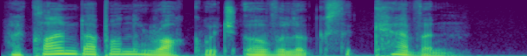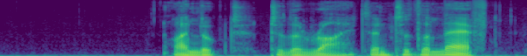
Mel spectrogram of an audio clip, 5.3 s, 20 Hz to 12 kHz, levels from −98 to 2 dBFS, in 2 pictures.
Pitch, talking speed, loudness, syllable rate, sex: 105 Hz, 215 wpm, -21 LUFS, 6.3 syllables/s, male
